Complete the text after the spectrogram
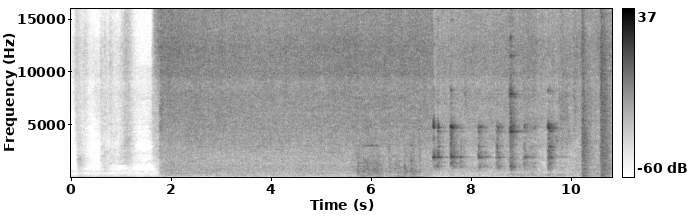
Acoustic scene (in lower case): kitchen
